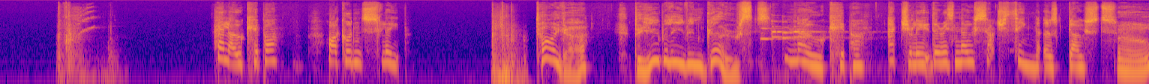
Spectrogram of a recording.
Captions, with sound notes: [OPENS DOOR] HELLO, KIPPER. I COULDN'T SLEEP. [CLOSES DOOR] TIGER, DO YOU BELIEVE IN GHOSTS? NO, KIPPER. ACTUALLY, THERE IS NO SUCH THING AS GHOSTS.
